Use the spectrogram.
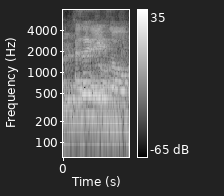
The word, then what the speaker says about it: Azazel: Azazel.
